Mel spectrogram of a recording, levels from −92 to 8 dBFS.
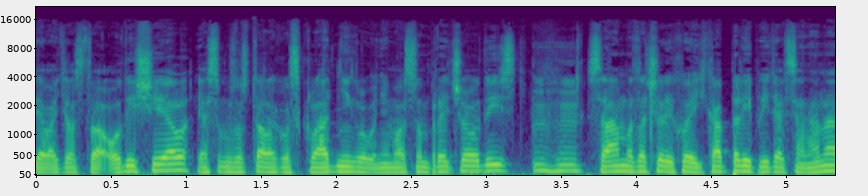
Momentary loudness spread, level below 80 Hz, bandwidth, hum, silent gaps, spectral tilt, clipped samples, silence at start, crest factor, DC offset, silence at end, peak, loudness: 4 LU; -32 dBFS; 13.5 kHz; none; none; -7 dB/octave; under 0.1%; 0 s; 12 dB; under 0.1%; 0 s; 0 dBFS; -14 LUFS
